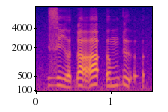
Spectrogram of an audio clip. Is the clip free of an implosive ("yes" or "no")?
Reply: no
